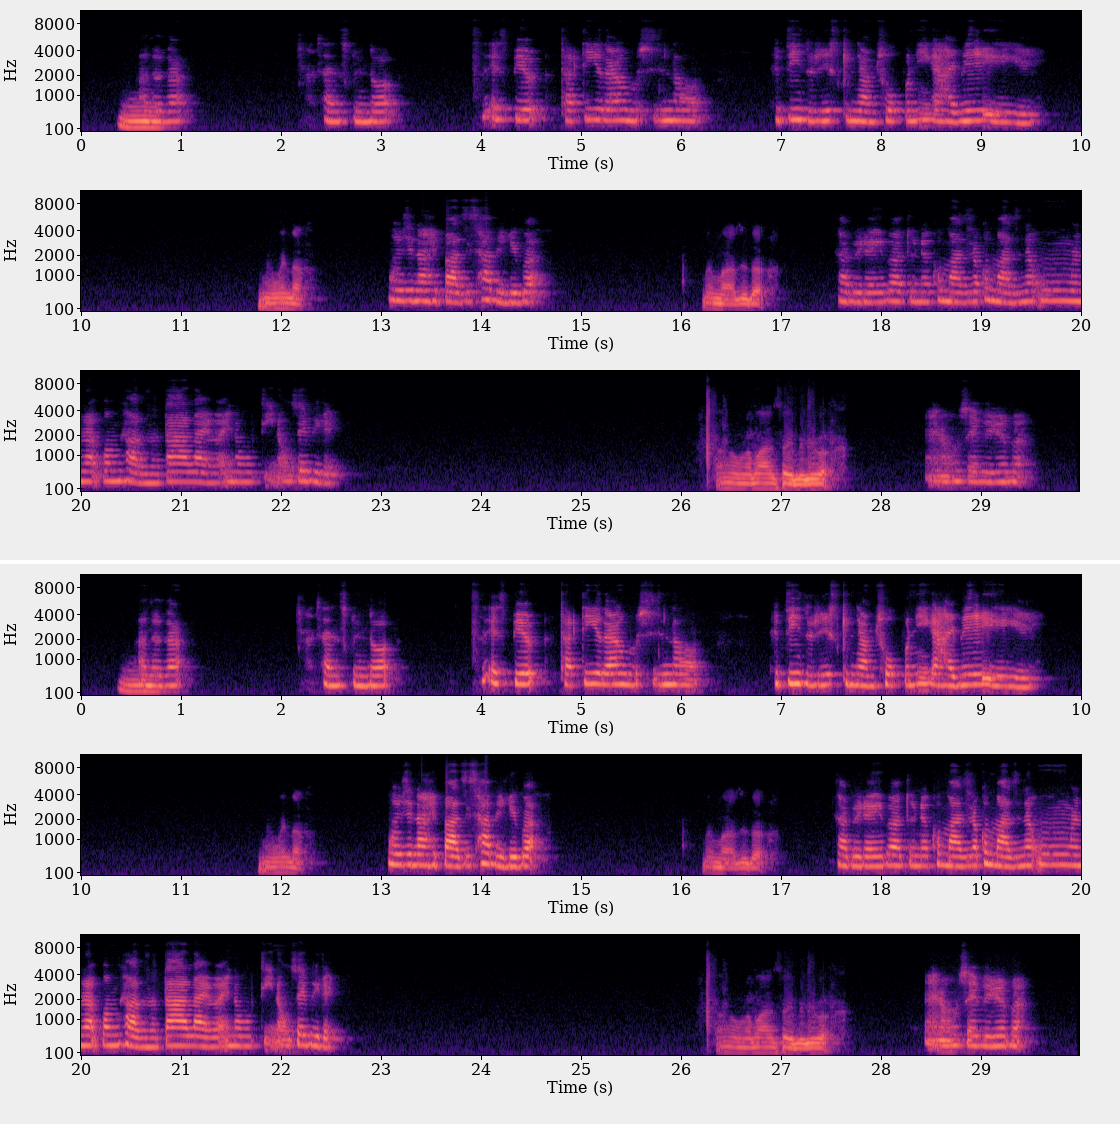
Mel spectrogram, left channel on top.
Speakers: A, on the left (about 30°); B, on the right (about 65°).
A: ꯎꯝ
B: ꯑꯗꯨꯗ ꯁꯟꯁꯀ꯭ꯔꯤꯟꯗꯣ ꯑꯦꯁ ꯄꯤ ꯑꯦꯐ ꯊꯥꯔꯇꯤ ꯑꯗꯥꯏꯒꯨꯝꯕ ꯁꯤꯖꯤꯟꯅꯧꯋꯣ ꯐꯤꯇꯤꯗꯨꯗꯤ ꯏꯁ꯭ꯀꯤꯟ ꯌꯥꯝ ꯁꯣꯛꯄꯅꯤꯒ ꯍꯥꯏꯕꯤꯔꯛꯑꯦꯌꯦ
A: ꯃꯣꯏꯅ
B: ꯃꯣꯏꯁꯤꯅ ꯍꯩꯄꯥꯖꯦ ꯁꯥꯕꯤꯒꯤꯕ
A: ꯅꯣꯏꯃꯥꯖꯤꯗ
B: ꯁꯥꯕꯤꯔꯛꯏꯕ ꯑꯗꯨꯅꯦ ꯑꯩꯈꯣꯏ ꯃꯥꯖꯤꯗ ꯑꯩꯈꯣꯏ ꯃꯥꯥꯖꯤꯅ ꯎꯪ ꯎꯪꯑꯅ ꯑꯄꯪ ꯁꯥꯗꯅ ꯇꯥꯔꯂꯥꯛꯑꯦꯕ ꯑꯩꯅ ꯑꯃꯨꯛ ꯊꯤꯅ ꯑꯃꯨꯛ ꯆꯩꯕꯤꯔꯦ
A: ꯅꯪꯅ ꯑꯃꯨꯛ ꯅꯃꯥꯗ ꯆꯩꯕꯤꯔꯤꯕ
B: ꯑꯩꯅ ꯑꯃ ꯆꯩꯕꯤꯔꯤꯕ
